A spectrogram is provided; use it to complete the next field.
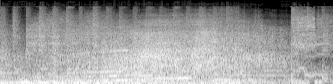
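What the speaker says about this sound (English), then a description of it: "Driving the Z is pure fun. It's really well balanced and great to drift." A Nissan Z car drives and drifts on a racetrack, engine revving hard with tires squealing in a long continuous skid, loud and close before easing slightly toward the end.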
